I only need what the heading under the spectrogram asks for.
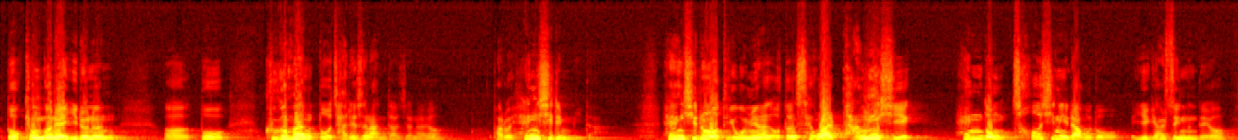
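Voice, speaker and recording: A man's voice: a little high, wildly swooping pitch, moderate pace, a little mellow. A man preaching a Sunday sermon as pastor, talking conversationally, acting out quoted remarks and dropping to near-whispers for emphasis. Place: church sanctuary.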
